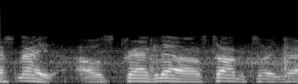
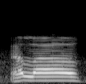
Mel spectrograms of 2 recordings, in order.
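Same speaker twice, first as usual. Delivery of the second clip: loud, high "Hello?" like it's obvious; emphatic hello; 6 semitones higher, 9 dB louder than usual. Real, not acted. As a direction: call out "Hello?" as if stating the obvious. Emphatic aside to listener.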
